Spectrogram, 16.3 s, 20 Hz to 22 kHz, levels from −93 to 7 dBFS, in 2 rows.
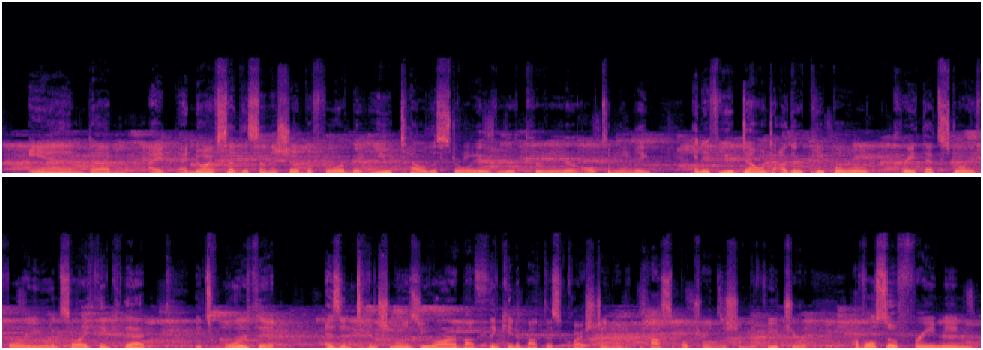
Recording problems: background chatter; loud; throughout; 2 voices, 7 dB below the speech

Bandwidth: 14.5 kHz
